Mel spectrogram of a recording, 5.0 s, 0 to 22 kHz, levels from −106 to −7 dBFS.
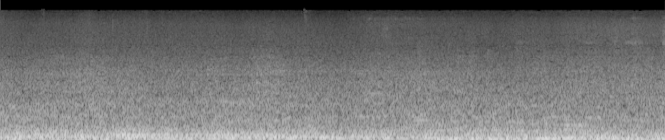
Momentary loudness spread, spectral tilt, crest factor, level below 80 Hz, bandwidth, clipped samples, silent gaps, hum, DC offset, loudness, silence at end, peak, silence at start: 3 LU; -6.5 dB/octave; 12 dB; -32 dBFS; 16 kHz; under 0.1%; none; none; under 0.1%; -30 LUFS; 0 s; -16 dBFS; 0 s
